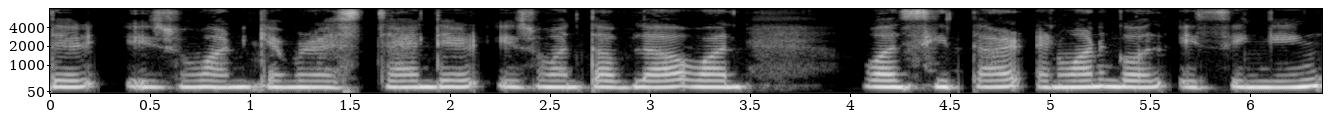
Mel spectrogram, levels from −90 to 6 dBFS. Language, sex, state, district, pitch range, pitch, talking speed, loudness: English, female, Sikkim, Gangtok, 220-230 Hz, 225 Hz, 160 wpm, -12 LUFS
